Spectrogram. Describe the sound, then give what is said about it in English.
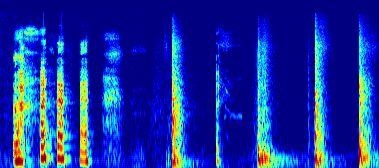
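A burst of four quick plastic whacks, then a few louder, sharper smacks spaced out irregularly, as Cooper's toy diamond Minecraft sword is swatted at a bee. No one speaks. “That was actually Cooper's diamond Minecraft sword, which has finally come in.”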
